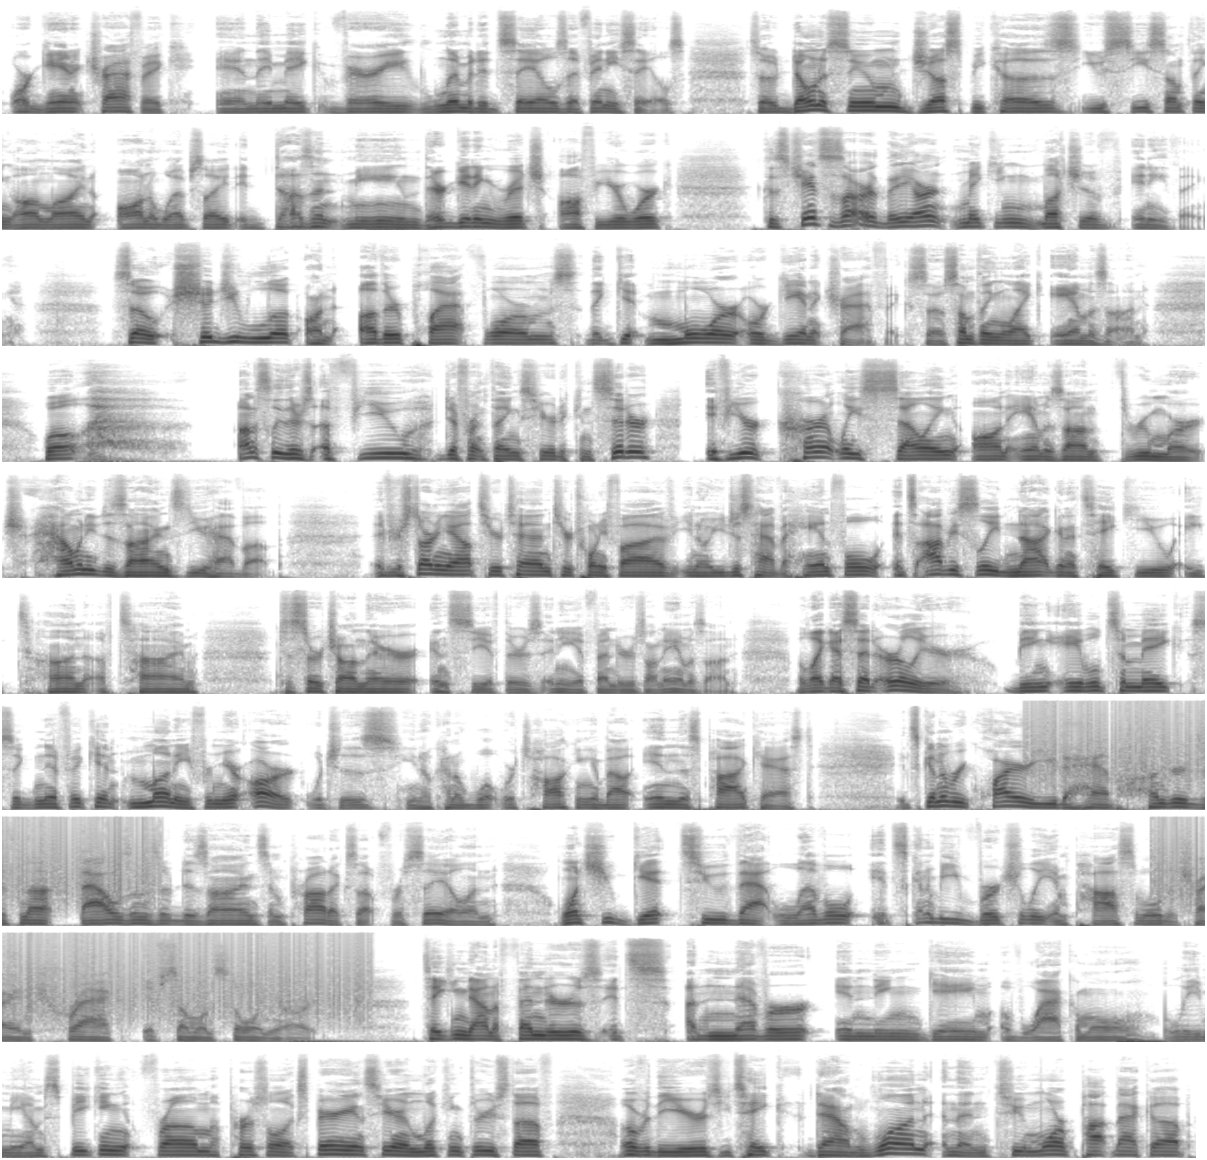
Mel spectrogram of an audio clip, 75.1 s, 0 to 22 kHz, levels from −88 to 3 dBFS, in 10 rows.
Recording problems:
crackling; noticeable; from 51 to 54 s and from 1:00 to 1:02; 10 dB below the speech

